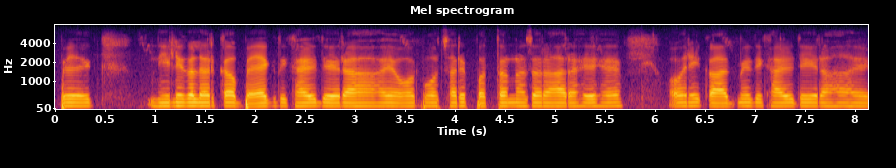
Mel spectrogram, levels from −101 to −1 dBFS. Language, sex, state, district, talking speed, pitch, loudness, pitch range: Hindi, male, Bihar, East Champaran, 185 wpm, 125 Hz, -18 LUFS, 120-125 Hz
